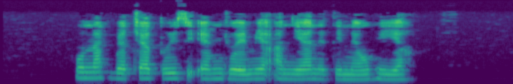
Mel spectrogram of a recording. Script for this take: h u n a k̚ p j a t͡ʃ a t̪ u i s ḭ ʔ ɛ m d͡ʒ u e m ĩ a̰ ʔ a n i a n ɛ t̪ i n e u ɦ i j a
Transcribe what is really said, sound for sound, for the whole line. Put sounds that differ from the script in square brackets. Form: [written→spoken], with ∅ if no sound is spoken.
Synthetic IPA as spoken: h u n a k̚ [p→b] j a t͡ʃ a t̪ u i s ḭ ʔ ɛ m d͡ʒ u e m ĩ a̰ ʔ a n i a n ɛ t̪ i n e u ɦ i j a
